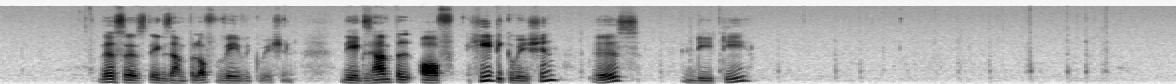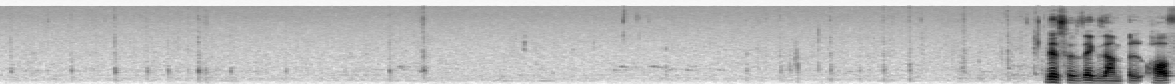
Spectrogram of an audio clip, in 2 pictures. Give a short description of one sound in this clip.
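A middle-aged man speaks calmly into a close microphone, with long pauses.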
